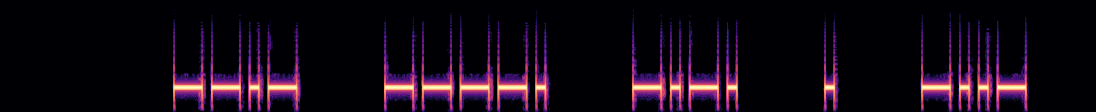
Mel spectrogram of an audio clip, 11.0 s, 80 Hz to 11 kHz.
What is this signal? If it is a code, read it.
Morse code, heard as a keyed tone, about 13 wpm, spaced as for 7 wpm, 800 Hz. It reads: Q9CEX
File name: LEZIONI / 7 GF9Z / 7 GF9 ws 12wpm 3344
